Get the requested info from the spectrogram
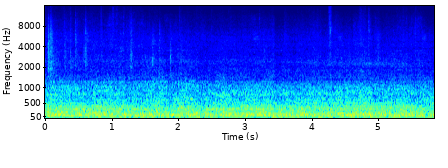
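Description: Steady running rumble of a Stockholm commuter rail X10 electric multiple unit, heard from inside the passenger carriage, with a few faint ticks.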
